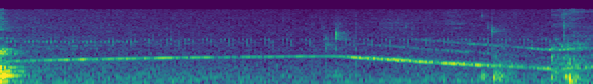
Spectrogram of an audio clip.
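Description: A siren wailing faintly, its pitch rising slowly, then falling over the last second and a half, and starting to rise again at the end.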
